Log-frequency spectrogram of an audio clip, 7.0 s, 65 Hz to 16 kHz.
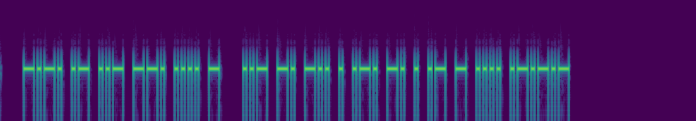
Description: Morse code, heard as a keyed tone, about 34 wpm, 700 Hz. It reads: CAUGHT UNDERNEATH.
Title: A Sound Of Thunder 35wpm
